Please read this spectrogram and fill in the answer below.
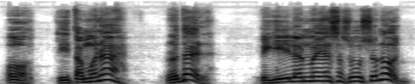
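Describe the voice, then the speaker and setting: A man's voice: sits high, very animated, normal speed, a bit bright. A man playing a mocking, domineering macho ex-husband in a radio drama, brash and taunting. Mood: mocking, needling. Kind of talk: Tagalog radio drama acting.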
